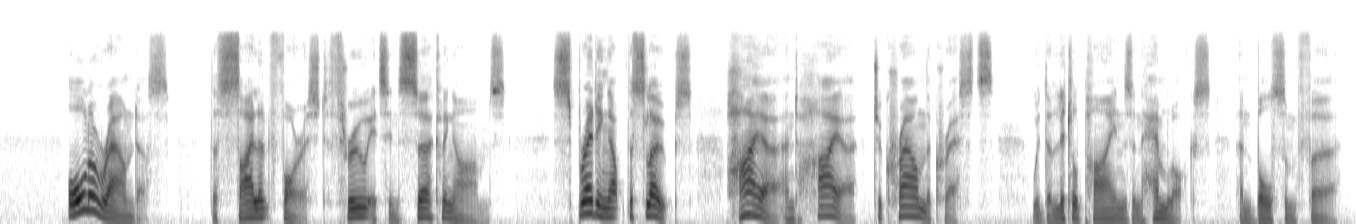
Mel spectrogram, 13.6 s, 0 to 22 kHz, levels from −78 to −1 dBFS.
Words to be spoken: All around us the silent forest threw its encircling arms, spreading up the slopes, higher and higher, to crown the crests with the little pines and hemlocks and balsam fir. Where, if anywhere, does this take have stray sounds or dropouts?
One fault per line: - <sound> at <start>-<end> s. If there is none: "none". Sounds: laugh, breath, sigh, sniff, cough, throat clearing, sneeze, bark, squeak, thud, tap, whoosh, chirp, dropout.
none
